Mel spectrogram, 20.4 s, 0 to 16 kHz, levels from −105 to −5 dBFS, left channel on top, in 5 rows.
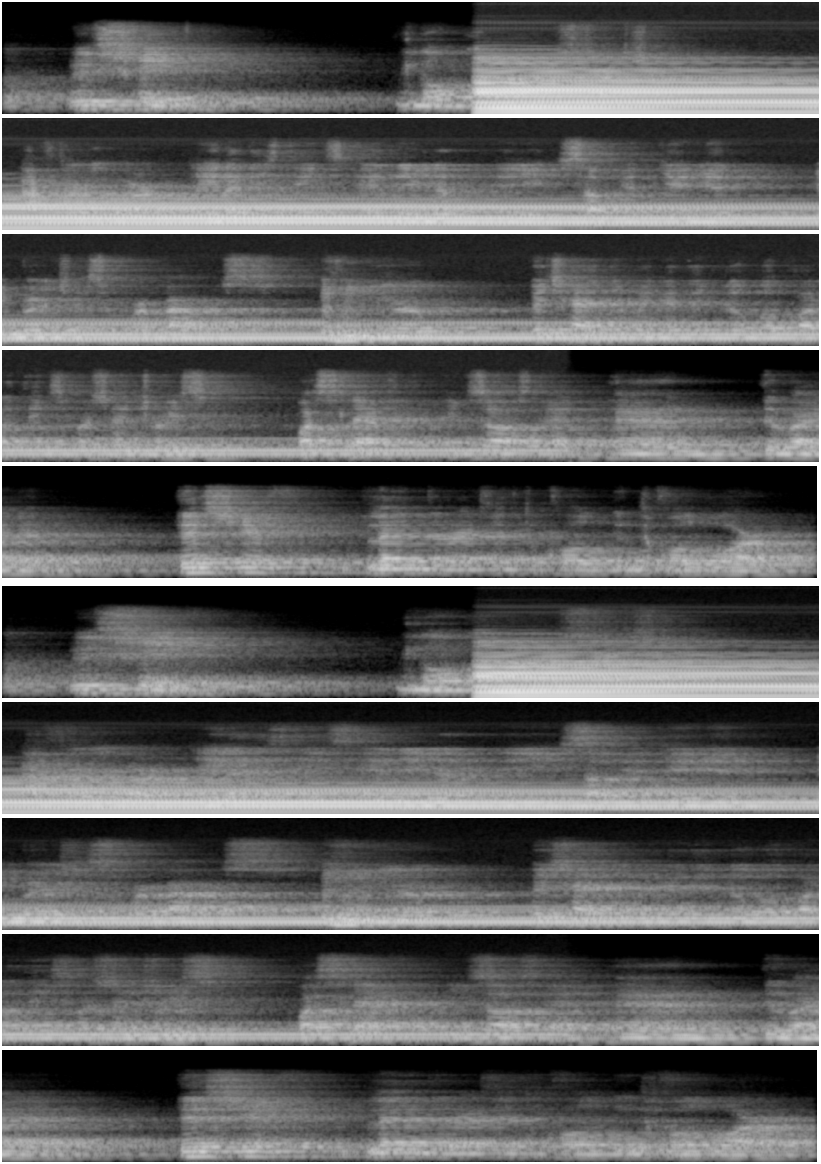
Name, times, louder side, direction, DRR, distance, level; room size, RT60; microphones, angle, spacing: voice 1, 0.3-0.9 2.0-3.4 4.2-7.8 8.1-10.4 10.8-13.3 13.7-16.6 17.2-20.2, left 1 dB, 50° left, -4 dB, 1.8 m, -33 dB
Keyboard (musical), 2.4-15.1, left 2 dB, 20° left, 0.3 m, -22 dB
12.5 x 8.1 x 4.1 m, 2.4 s
head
